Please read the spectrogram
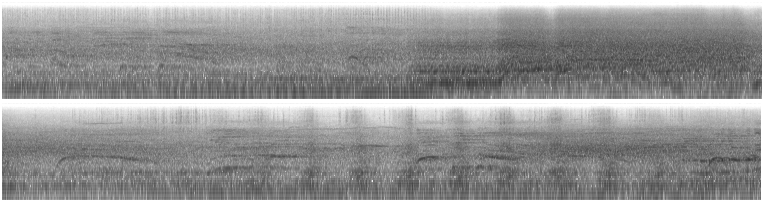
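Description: Monster truck engines running, swelling into a much louder stretch from about eight to fifteen seconds in before dropping back.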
